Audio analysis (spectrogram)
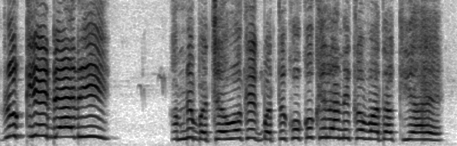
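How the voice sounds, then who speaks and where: Peppa Pig, very high-pitched little girl. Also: normal speed, sharp tone, no echo, clean studio sound. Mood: eager. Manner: eager, emphatic, childlike. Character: cheerful bossy little girl pig, eager and proud. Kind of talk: Hindi cartoon dub.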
